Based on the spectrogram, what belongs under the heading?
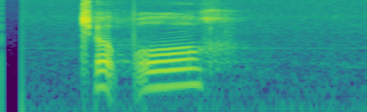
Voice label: tzutujil; pensar

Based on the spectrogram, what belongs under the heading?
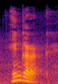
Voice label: lice, Mokilese

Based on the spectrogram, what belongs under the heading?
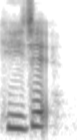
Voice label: "hije", Apatani

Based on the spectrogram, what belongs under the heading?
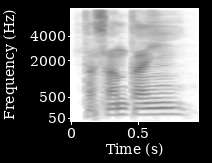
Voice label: "tasañ-tayiñ", apatani

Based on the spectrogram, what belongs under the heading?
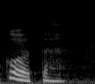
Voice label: "kota", Wamesa

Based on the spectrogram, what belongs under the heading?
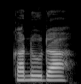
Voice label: "kanuda", Apatani

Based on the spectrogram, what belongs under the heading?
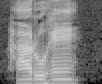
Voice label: "haaru heñ", Apatani

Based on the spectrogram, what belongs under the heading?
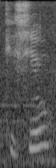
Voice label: "kasiou", wamesa

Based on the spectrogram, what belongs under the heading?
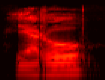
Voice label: "yarú", Apatani

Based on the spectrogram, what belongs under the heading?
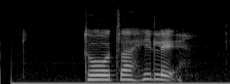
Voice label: ixil; saber

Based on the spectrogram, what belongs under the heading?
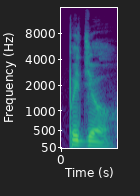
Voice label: "pwjo", Apatani

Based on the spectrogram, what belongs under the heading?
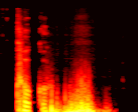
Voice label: Kapingamarangi; painted sweetlips

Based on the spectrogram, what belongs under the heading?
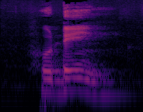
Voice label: Kera Mundari M small

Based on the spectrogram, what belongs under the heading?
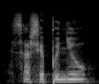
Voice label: "sarse pwzu", Apatani

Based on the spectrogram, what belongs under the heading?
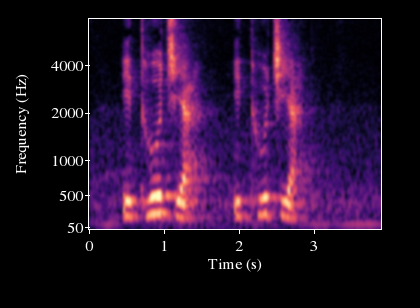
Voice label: Nasa Yuwe; ahorcarse; paez

